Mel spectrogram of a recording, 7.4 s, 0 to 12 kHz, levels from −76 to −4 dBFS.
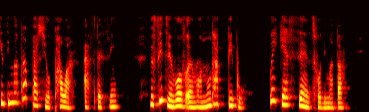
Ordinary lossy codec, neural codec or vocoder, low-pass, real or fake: none; codec, 16 kHz, 2 kbps, FunCodec, trained on Chinese and English, 25 frames a second; 7.2 kHz; fake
